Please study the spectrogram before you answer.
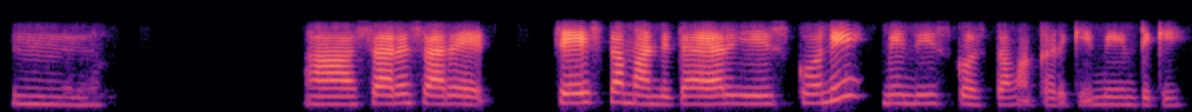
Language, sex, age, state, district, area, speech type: Telugu, female, 30-45, Telangana, Warangal, rural, conversation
